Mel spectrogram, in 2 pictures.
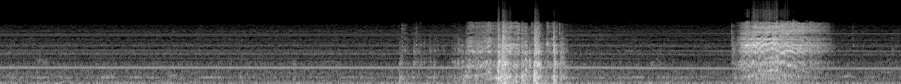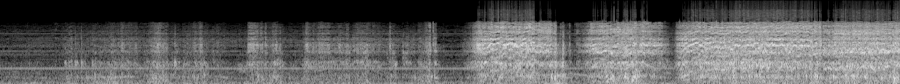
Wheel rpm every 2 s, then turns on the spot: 0, 0, 0, 20, 10, 20, 20, 80, 180.
10-12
